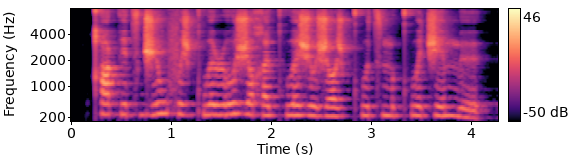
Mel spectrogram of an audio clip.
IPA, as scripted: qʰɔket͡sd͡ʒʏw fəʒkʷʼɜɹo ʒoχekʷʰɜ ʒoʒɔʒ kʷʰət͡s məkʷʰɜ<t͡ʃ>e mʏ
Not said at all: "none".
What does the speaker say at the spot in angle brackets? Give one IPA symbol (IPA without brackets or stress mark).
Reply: t͡ʃ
